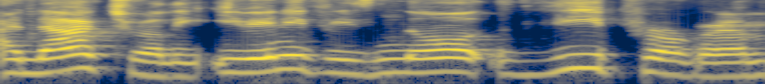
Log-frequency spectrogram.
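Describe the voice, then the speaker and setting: Here a woman speaks with a strong Colombian accent. Her tone is dark and mellow, and her pace fairly slow. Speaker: tech nonprofit executive, panelist. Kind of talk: panel discussion advice.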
